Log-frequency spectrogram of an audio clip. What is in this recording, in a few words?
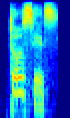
"ptosis", Indian; Dictionary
